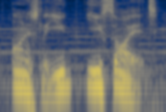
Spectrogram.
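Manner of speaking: normal talking voice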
